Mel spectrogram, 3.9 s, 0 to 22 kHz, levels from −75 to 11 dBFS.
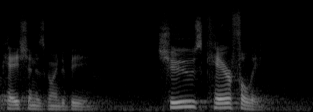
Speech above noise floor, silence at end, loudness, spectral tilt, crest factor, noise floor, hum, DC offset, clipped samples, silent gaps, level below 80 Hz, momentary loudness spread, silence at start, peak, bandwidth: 27 dB; 0.5 s; -34 LUFS; -5.5 dB/octave; 20 dB; -60 dBFS; none; under 0.1%; under 0.1%; none; -72 dBFS; 14 LU; 0 s; -16 dBFS; 16 kHz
